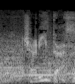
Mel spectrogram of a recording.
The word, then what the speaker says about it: Charitas: que allí se conoce como Charitas.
